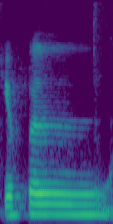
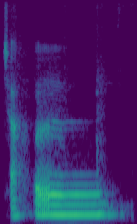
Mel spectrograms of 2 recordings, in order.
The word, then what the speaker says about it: tuple: Python tuple or tuple, depends on the country, you can pronounce it.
